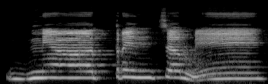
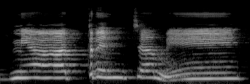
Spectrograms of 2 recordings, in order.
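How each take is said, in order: The two takes are said the same way.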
